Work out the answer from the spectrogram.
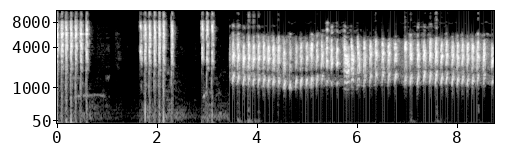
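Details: Eurasian tree sparrow fighting call, recorded as master material for training competition birds: short bursts of rapid, dry chirps separated by pauses, then a long unbroken chattering rattle of fast, evenly pulsed notes.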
